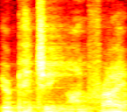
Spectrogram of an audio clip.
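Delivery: very quiet, hushed half-whisper after a sigh. Telling a joke, Abe sighs and half-whispers the bad news to Saul. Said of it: "Abe sighed and whispered".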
